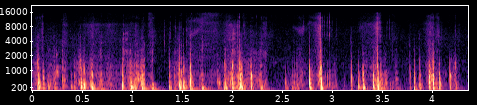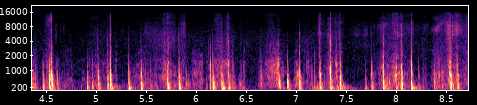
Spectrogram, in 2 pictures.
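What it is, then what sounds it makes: Silicone-eared binaural microphone. Two people rapidly tap with their fingertips on the silicone ears, set in plastic housings, of a white binaural microphone on a stand, working from both sides. The result is a dense stream of short, dry, hollow clip-clop-like taps with warm low-mid body and little ringing. The taps arrive in uneven bursts and cross over one another throughout.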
